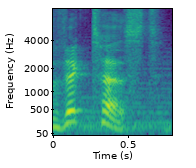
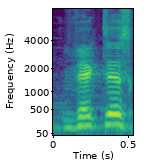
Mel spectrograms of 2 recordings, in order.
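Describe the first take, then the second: First: The name ends with a t sound. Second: The name ends with an s sound. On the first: The speaker calls it wrong. "I know I was pronouncing the T at the end" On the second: The speaker calls it right. "but Victus"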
